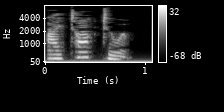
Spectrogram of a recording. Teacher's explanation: Note that the H of him isn't really heard.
